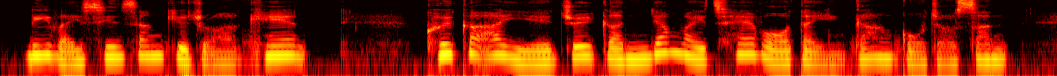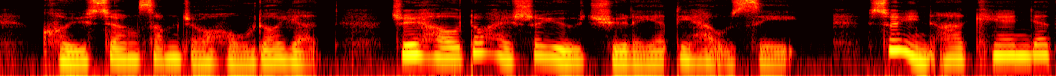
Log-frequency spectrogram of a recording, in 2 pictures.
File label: Cantonese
